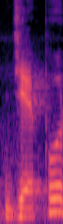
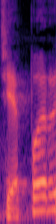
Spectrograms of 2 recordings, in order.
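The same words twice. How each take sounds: First: It is pronounced the Hindi way. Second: It is pronounced the Dhundari way. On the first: "is in Hindi" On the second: "is in Dhundari"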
